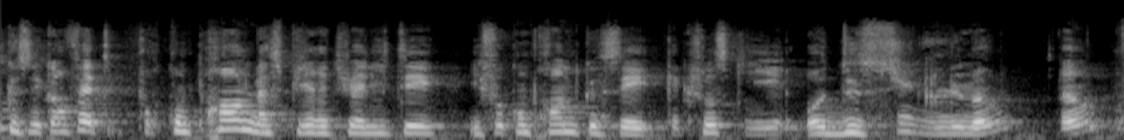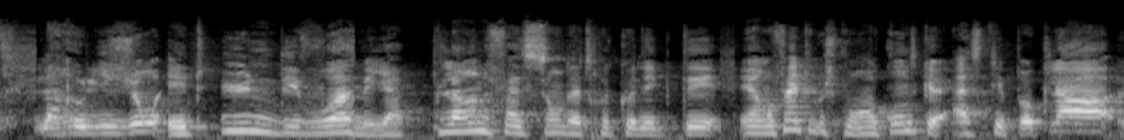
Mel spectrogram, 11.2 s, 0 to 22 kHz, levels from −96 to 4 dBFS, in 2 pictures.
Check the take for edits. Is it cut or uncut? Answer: cut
